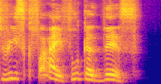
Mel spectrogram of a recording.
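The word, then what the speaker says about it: RISC-V: Oh, pronounced risk five.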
